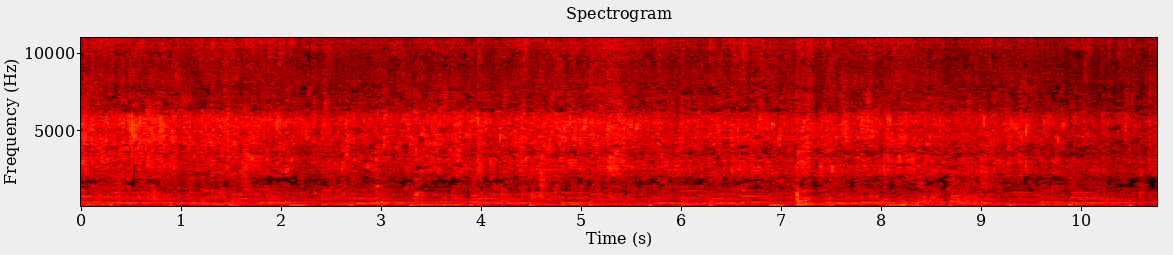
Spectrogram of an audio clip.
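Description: Sweet corn frying in hot oil, a steady close-up bubbling sizzle with a faint regular pulsing beneath, and no voices.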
